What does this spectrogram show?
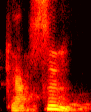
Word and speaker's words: castle: बच्चों इसमें जो टी है ना, टी को हम लोग यहाँ साइलेंट कर देते हैं, तो जब भी इसका करेक्ट प्रोनाउंसिएशन हम पढ़ेंगे तो ये पढ़ेंगे कैसल, ठीक है।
